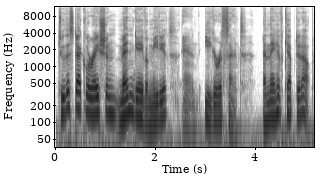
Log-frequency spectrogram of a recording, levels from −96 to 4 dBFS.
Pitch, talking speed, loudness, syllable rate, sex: 110 Hz, 175 wpm, -17 LUFS, 5.2 syllables/s, male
